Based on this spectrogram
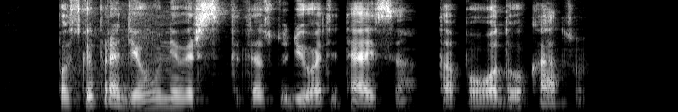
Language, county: Lithuanian, Kaunas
